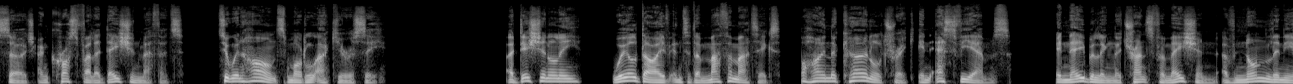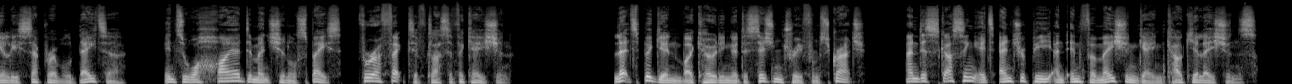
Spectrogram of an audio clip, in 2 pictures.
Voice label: Machine Learning British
